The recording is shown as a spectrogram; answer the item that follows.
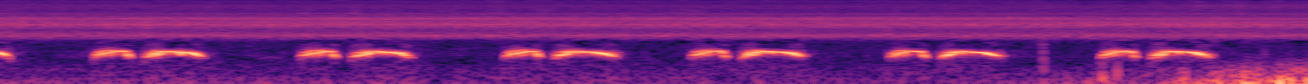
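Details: Steady cooing from a spotted dove kept as a decoy in Cà Mau, Vietnam: soft low two-part phrases, a quick note then a longer rounded one, repeated regularly roughly every second.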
